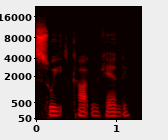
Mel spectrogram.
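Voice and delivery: ordinary delivery

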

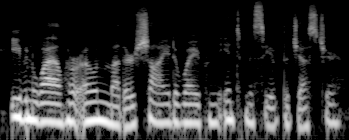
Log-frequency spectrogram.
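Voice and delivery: usual speaking voice

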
